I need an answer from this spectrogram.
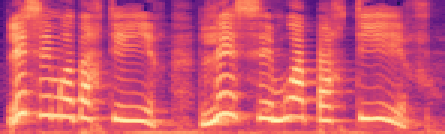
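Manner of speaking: high-pitched, drawn-out piglet wail; howling piglet. A narrator's reading. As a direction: wail to be let go. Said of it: "Le porcelet gigotait et hurlait". (porcelet qui hurle, voix aiguë)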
